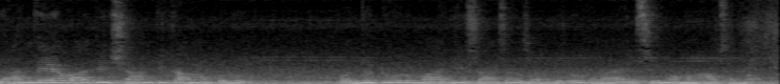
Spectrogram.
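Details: Adult man reading aloud; Puberphonia.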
